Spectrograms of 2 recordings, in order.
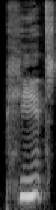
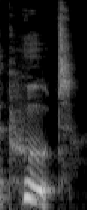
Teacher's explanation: we're taking the front of our tongue and it's right up in the top front of our mouth and then we're dropping it way back and we're going all the way to the back part of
